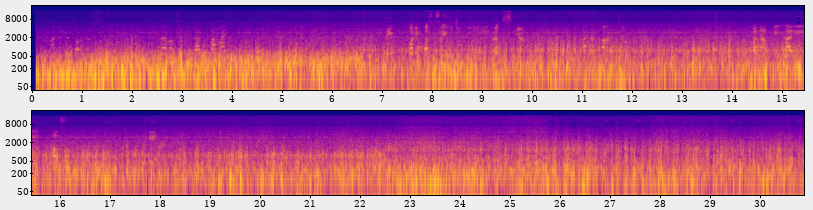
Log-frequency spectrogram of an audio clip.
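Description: Engine and road noise of a vehicle driving steadily along a concrete road, with wind buffeting the microphone.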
